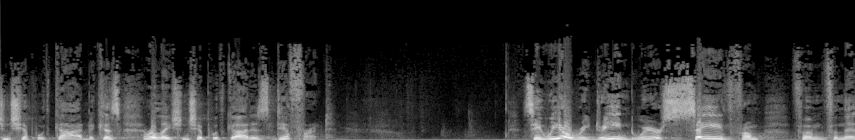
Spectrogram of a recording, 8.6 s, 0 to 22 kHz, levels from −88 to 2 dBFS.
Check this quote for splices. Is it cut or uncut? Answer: cut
